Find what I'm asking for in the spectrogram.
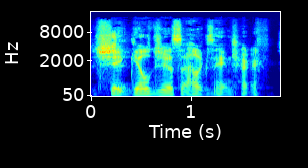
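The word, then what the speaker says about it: Shai Gilgeous-Alexander: Shea Gillis? It's Shai Gilgeous Alexander.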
